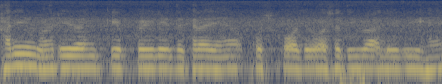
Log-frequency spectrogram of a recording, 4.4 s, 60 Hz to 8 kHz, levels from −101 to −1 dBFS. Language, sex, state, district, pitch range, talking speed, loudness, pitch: Hindi, male, Bihar, Begusarai, 150-155 Hz, 175 wpm, -33 LUFS, 150 Hz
